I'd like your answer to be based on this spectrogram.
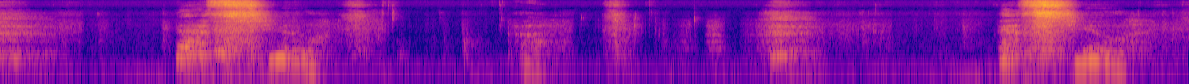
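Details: Morning allergic sneezing with pollen in full force: two forceful full-body sneezes, each with a quick in-breath and a loud explosive burst, with quieter breaths between.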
